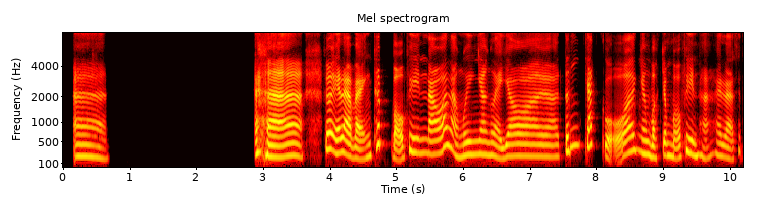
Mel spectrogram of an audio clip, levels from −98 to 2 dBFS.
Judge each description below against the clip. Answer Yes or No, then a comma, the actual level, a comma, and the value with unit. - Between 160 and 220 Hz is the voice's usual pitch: No, high, 230 Hz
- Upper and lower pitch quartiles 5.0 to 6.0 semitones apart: No, average, 4.4 semitones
